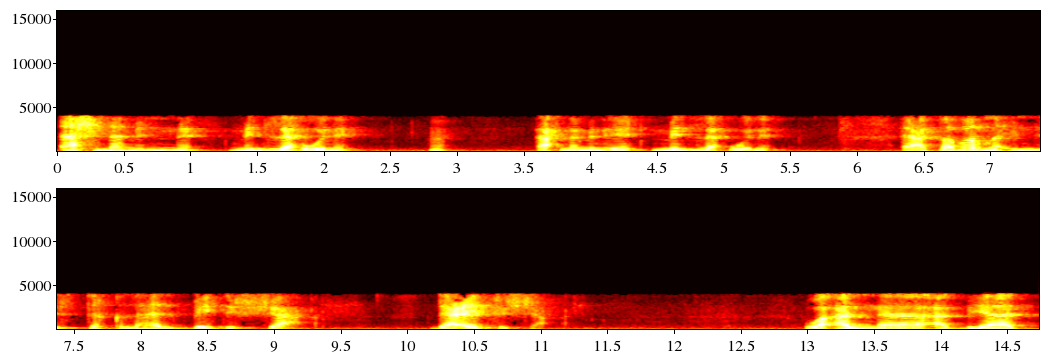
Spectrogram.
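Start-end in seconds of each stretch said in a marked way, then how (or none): none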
